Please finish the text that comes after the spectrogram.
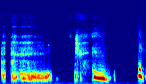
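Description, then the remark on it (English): A person coughs and clears their throat in three bursts, the first long and rough, the second shorter, then a brief final hack, with no talking. “Sorry, I'm coughing.”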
